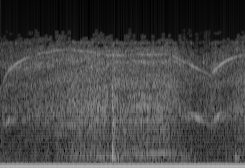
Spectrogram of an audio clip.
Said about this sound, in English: Look at it drill holes through this board. Oh, it drills too fast.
